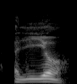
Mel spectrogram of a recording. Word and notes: afi yo: Apatani

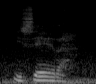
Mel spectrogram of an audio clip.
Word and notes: sera: Wamesa

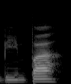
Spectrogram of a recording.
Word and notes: biñpa: Apatani

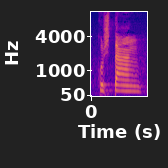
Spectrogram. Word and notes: kuxtan: TdVZ

